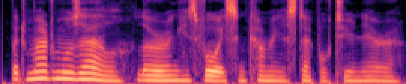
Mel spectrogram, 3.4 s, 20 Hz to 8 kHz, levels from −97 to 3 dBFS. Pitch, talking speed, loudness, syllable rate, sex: 175 Hz, 195 wpm, -16 LUFS, 6.6 syllables/s, female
